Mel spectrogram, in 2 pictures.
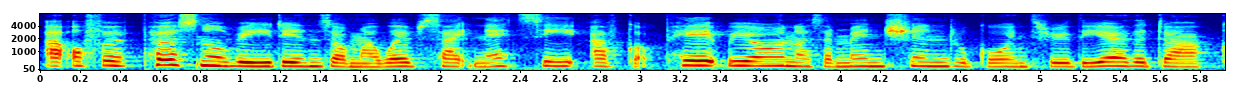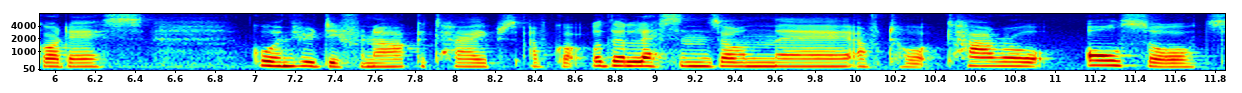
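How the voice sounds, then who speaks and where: In a Geordie accent, a woman with a fairly high pitch speaks at a moderate pace. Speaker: tarot reader and channel host. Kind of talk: casual tarot reading monologue. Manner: rambling, chatty.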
